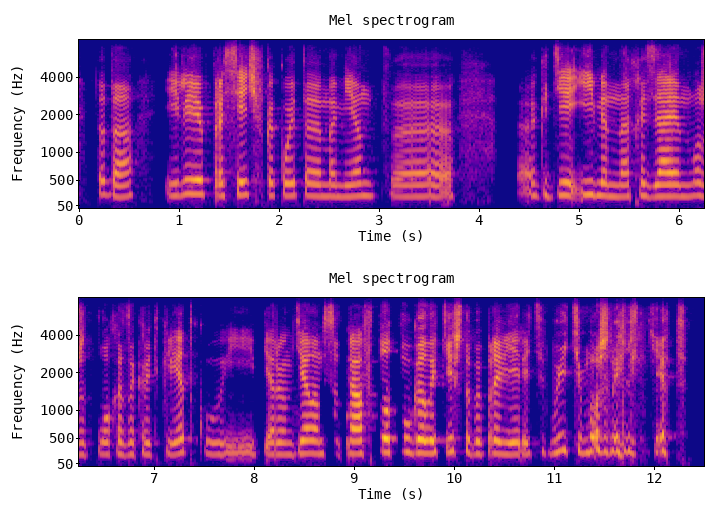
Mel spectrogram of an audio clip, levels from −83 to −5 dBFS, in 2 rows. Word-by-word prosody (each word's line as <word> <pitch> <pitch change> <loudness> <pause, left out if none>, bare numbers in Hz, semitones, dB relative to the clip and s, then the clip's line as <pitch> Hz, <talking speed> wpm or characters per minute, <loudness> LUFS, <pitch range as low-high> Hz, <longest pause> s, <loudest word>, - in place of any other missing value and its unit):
это 245 - -6
да. 210 -1 -2 0.3
Или 250 +3 +3
просечь 235 0 +3
в - - -11
какой-то 225 -1 -3
момент, 215 +1 -4
э, 210 0 -5 0.6
э, 315 -7 -10
где 230 0 +2
именно 225 -4 -1
хозяин 215 -1 +2
может 210 -2 -6
плохо 215 0 -6
закрыть 210 0 -8
клетку 220 -1 -4
и 120 - -11
первым 215 0 -4
делом 225 +1 +2
с 230 - -3
утра 225 +1 +6
в - - -10
тот 245 0 +5
угол 240 -2 +5
идти, 250 +1 -1
чтобы 230 -4 +1
проверить, 215 0 +1
выйти 265 +3 -3
можно 260 +1 +3
или 255 -2 -2 0.2
нет. - - -4
225 Hz, 150 wpm, -22 LUFS, 210-240 Hz, 0.6 s, утра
